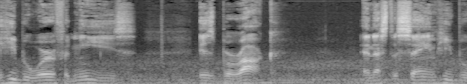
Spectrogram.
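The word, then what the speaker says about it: ברך: Baraka equals ni. And you have the Hebrew characters ba, ra and ka together make barak pronounced barak or ni which is also bless as well.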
